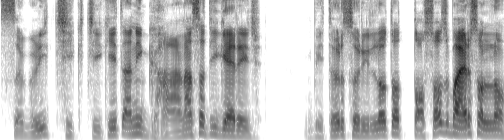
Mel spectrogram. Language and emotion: Goan Konkani, disgusted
